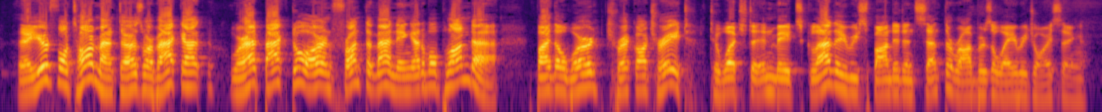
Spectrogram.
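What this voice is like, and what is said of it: Old-timey accent. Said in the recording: “That was your Canadian accent? ... That was just my old-timy accent.”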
